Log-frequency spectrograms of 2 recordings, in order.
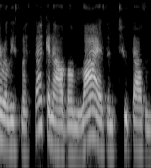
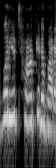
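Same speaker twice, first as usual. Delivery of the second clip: high, loud confused outburst; what are you talking about, high and loud; startled; 12 semitones higher, 4 dB louder, faster than usual. Retold or imitated. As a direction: blurt it out, baffled and teary. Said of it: "I said".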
